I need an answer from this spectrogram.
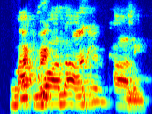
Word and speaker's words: Amirkhani: Amirkhani.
